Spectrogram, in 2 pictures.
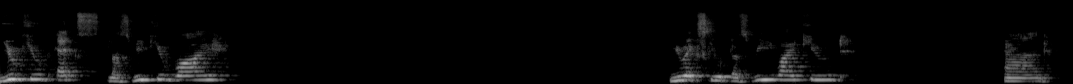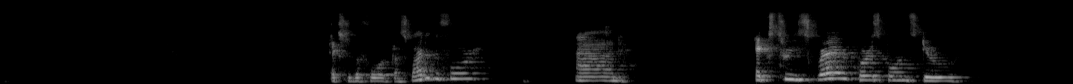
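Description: A man speaks calmly into a microphone, explaining in short bursts with pauses, as if over an online call.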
